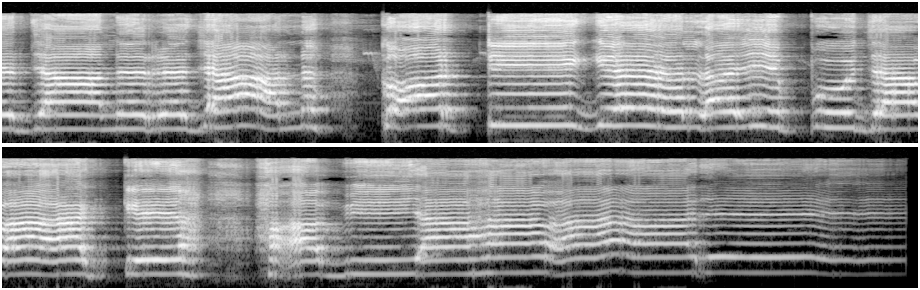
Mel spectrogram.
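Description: High-pitched solo singing voice, the pitch-shifted voice of a cartoon cat, in short wavering phrases that end on a long held note fading out near the end.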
